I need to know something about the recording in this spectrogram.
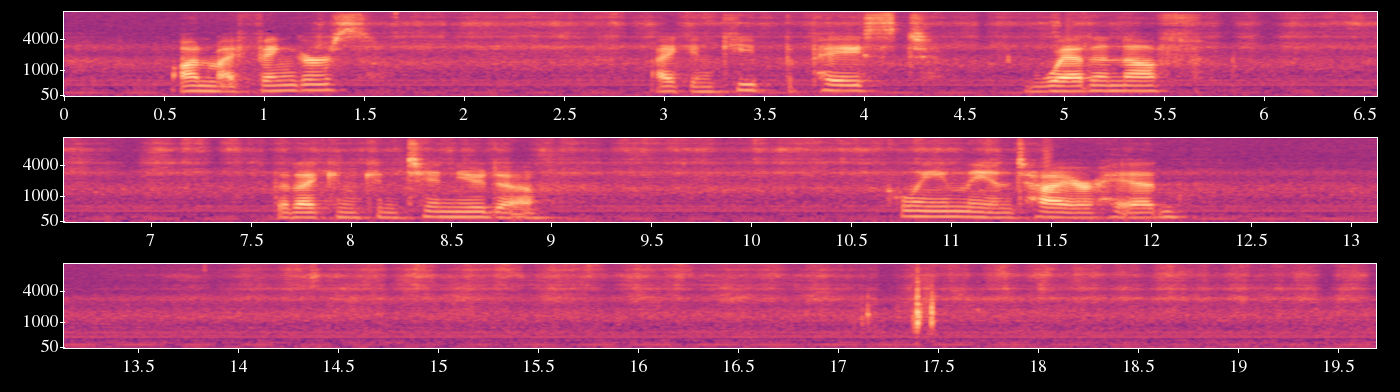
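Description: Wet fingers softly rub and smooth clay.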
